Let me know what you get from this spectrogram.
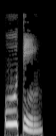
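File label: "屋顶", Mandarin Chinese; hsk; chinese-flashcards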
